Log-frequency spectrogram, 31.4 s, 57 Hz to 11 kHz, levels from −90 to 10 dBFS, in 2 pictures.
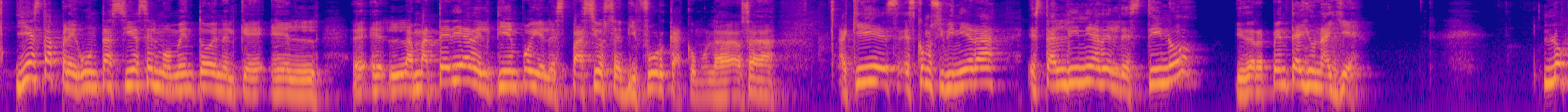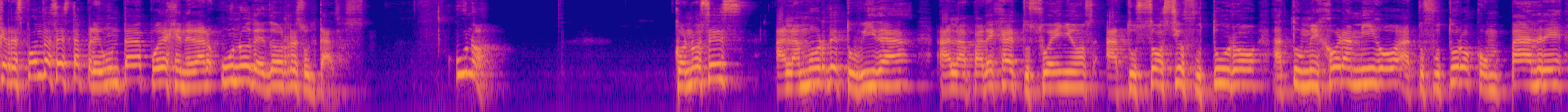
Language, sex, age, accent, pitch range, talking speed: Spanish, male, 40-59, Mexican, 175-230 Hz, 150 wpm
